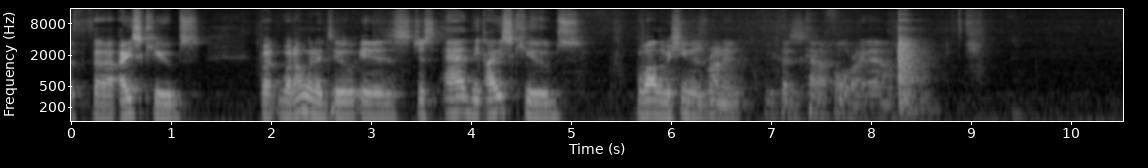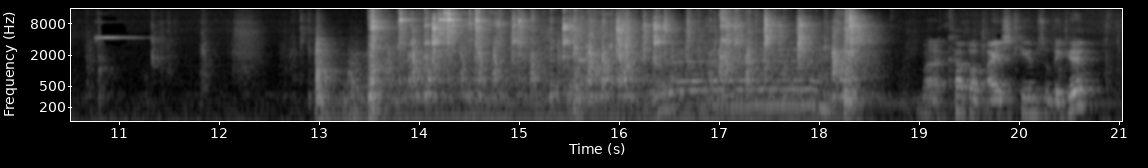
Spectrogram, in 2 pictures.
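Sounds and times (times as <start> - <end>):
ice cubes clattering into a cup: 14.0 - 18.2.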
